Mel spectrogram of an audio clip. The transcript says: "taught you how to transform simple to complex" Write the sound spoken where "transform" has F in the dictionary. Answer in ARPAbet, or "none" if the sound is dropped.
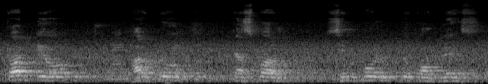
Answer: P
